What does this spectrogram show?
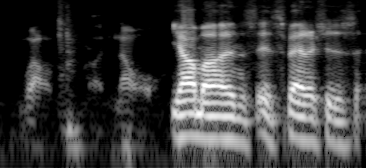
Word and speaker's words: llama: Yama in in Spanish is l L A M A.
